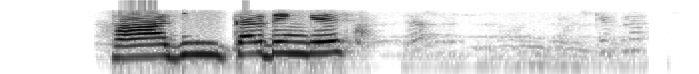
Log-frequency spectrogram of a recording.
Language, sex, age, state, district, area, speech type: Hindi, female, 18-30, Madhya Pradesh, Seoni, urban, conversation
